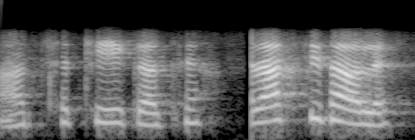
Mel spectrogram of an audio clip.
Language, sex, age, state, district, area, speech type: Bengali, female, 45-60, West Bengal, North 24 Parganas, rural, conversation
